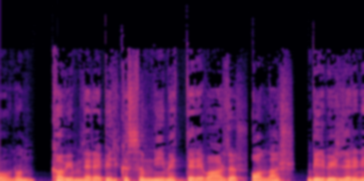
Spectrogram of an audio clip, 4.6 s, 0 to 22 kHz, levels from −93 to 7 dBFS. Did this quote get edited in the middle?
yes; 1 cut; at 3.1 s

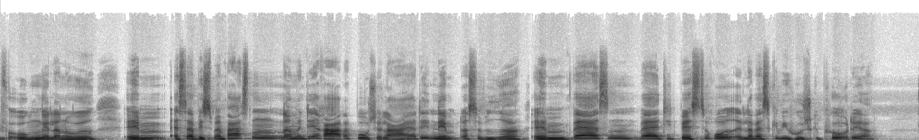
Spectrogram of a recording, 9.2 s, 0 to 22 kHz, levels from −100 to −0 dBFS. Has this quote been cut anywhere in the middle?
yes; 1 cut; at 5.3 s

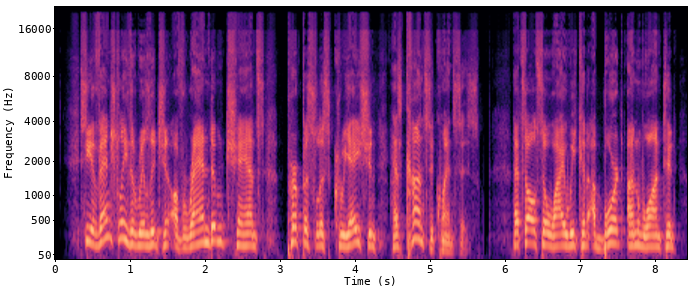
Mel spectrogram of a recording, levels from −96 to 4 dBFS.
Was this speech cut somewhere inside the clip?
no; 0 cuts

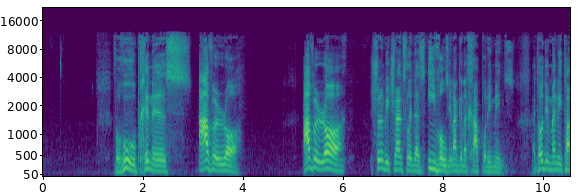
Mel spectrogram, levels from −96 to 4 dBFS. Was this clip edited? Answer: yes; 3 cuts; at 3.0 s, 6.2 s, 8.0 s

